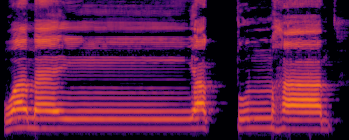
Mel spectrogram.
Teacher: میم اور نون اور یا تینوں کو ملا کر پڑھیں گے۔ میم نون یا زبر میں، غنہ بھی کریں گے، و میں، یا کو کاف سے، یا کاف زبر یک، و میں یک، تا کو میم سے، ہا الف زبر ہا، و میں یک تم ہا۔ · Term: ادغام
